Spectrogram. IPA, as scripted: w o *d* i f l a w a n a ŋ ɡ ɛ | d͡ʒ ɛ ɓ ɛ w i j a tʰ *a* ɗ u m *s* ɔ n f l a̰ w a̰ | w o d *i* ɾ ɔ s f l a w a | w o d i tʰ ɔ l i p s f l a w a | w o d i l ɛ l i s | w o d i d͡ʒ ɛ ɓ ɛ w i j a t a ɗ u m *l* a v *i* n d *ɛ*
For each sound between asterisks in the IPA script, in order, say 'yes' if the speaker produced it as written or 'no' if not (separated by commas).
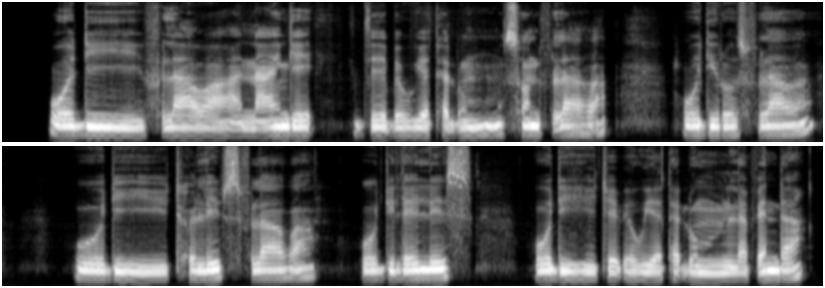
yes, yes, yes, yes, yes, no, no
